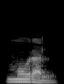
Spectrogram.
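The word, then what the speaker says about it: morale: हमारा आंसर हमारे सामने, एथिकल सीख या नैतिक शिक्षा, मोरल। अगला इंपॉर्टेंट वर्ड है मॉरल, ठीक है ना। ये क्या हो जाएगा, इसको हम लोग क्या प्रोनाउंस करेंगे, मराल, ठीक है ना, मराल, मराल इसको प्रोनाउंस करेंगे, ठीक है, मराल।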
